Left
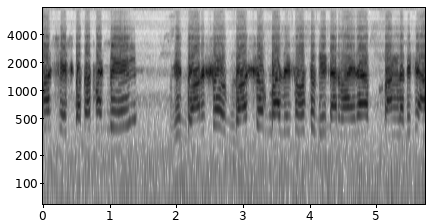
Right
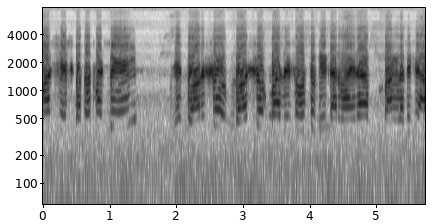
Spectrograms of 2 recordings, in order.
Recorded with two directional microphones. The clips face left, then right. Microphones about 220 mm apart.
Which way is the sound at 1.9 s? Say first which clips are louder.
Left 2 dB; 30° left (ahead or behind).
